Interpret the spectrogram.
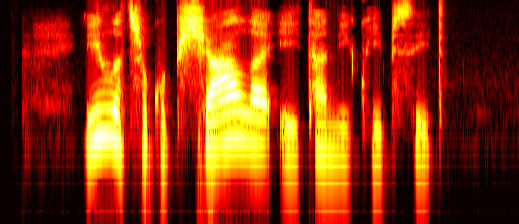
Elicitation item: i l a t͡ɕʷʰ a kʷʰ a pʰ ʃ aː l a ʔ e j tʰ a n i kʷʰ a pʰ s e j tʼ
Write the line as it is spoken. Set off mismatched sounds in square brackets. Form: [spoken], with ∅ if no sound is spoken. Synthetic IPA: i l a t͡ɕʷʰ a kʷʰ a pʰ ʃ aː l a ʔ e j tʰ a n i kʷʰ [i] pʰ s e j tʼ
